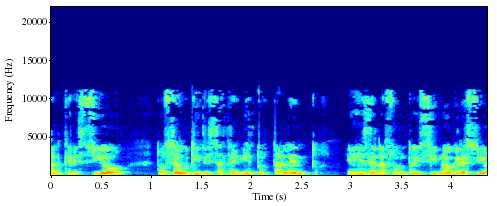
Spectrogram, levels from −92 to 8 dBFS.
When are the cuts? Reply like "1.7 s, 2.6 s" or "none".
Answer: 2.9 s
